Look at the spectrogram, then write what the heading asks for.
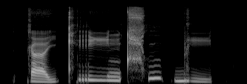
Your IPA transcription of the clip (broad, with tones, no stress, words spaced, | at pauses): ka˩˦j kʰri˧nt͡ɕʰu˥˩k̚bi˨˩t̚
